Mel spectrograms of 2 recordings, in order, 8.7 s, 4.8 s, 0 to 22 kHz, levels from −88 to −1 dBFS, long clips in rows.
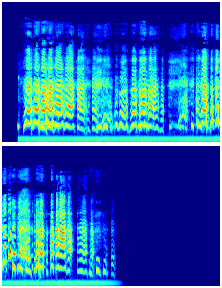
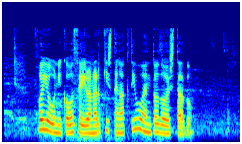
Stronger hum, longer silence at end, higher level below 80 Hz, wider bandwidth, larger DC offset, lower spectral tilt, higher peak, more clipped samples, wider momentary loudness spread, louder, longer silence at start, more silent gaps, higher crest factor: neither; first, 2.15 s vs 0.95 s; first, -56 dBFS vs -62 dBFS; first, 14 kHz vs 11.5 kHz; neither; second, -1.5 dB/octave vs -5.5 dB/octave; first, -4 dBFS vs -8 dBFS; neither; first, 18 LU vs 7 LU; about the same, -23 LUFS vs -25 LUFS; first, 0.4 s vs 0.15 s; neither; about the same, 22 dB vs 18 dB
